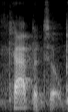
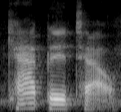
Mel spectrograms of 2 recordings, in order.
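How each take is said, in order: First: Said in the usual way. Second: Slow CAP-IH-TAL, last vowel as in pal; syllable by syllable. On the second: Shown as a demonstration. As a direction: sound out "capital" in three beats with a full A in TAL. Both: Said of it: "so let's go".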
